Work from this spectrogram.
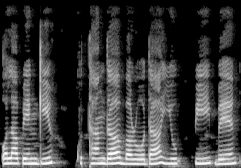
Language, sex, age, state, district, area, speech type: Manipuri, female, 30-45, Manipur, Thoubal, rural, read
